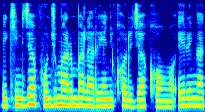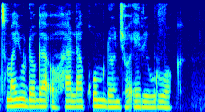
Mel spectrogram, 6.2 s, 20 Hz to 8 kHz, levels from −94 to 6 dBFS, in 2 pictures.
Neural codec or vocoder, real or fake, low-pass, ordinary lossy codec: none; real; 7.2 kHz; none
